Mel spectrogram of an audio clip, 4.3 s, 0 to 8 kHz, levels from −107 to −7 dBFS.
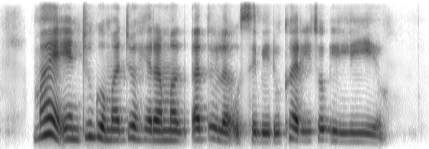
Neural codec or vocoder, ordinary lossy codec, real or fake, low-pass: codec, 24 kHz, 1.2 kbps, DualCodec; none; fake; 7.2 kHz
